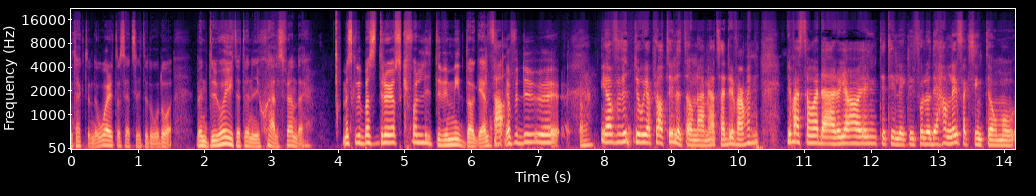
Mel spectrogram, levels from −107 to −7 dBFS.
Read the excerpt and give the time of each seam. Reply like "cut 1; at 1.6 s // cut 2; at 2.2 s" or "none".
cut 1; at 4.1 s // cut 2; at 6.5 s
